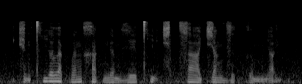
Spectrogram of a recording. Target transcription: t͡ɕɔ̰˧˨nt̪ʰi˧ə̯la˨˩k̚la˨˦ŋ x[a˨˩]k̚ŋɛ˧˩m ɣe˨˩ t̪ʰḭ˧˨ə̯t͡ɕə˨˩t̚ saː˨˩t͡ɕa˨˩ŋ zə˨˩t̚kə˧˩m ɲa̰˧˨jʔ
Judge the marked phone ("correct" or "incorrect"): correct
